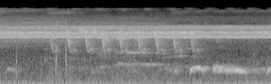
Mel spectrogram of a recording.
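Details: Spotted dove in a bird garden at Ba Vi, Hanoi, Vietnam, calling to wild doves outside in the morning. Faint chirps give way to a few gentle, hollow coos, one stretched longer, over a loud, even insect hum.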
